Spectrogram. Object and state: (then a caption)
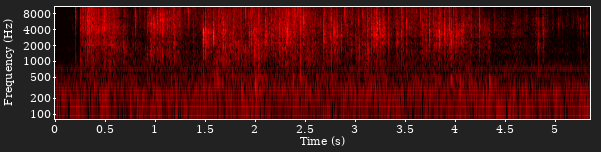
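Dry soap curls. Dry purple and white soap curls are crushed and crumbled between both hands into small brittle flakes. The result is a dense, bright, continuous crunching and crinkling with many overlapping crackles and almost no low end.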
